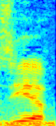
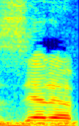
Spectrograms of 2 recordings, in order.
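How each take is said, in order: First: The letter Z is said as zee. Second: The letter Z is said as zed.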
